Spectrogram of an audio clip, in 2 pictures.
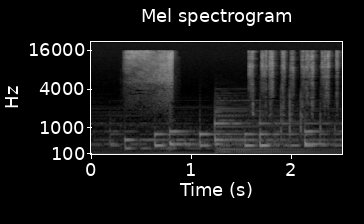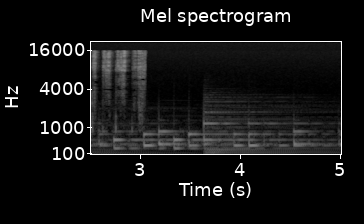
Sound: scribbling

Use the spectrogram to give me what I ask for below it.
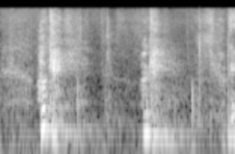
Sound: sighing; footsteps

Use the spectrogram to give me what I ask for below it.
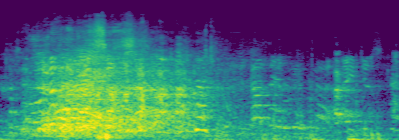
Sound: audience laughing

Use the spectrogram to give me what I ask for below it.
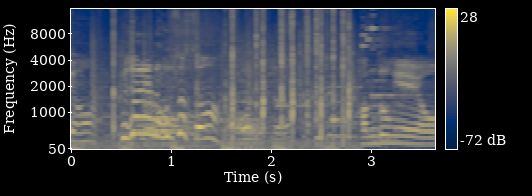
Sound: applause

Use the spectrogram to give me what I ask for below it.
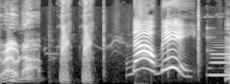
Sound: oinks

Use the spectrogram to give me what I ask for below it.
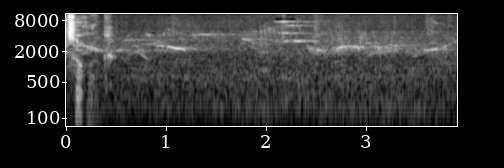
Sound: birds chirping

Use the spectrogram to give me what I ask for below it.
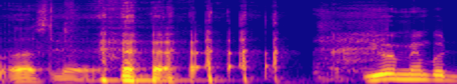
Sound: laughing

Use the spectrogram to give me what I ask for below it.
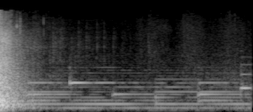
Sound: door slams

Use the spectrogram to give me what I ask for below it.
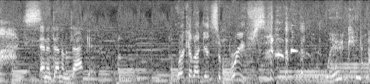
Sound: chuckling

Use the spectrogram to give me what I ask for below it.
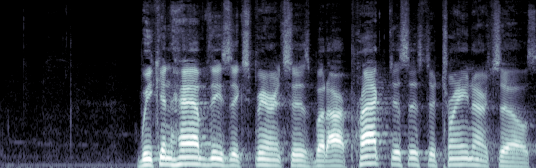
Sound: none

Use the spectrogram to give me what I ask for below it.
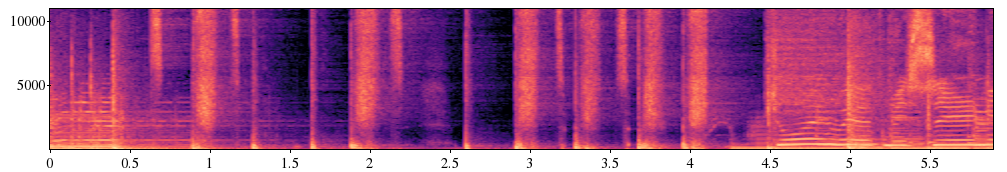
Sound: beatboxing

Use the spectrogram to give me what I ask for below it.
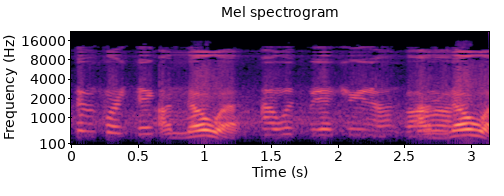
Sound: radio chatter

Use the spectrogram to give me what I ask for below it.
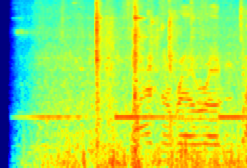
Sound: train dinging

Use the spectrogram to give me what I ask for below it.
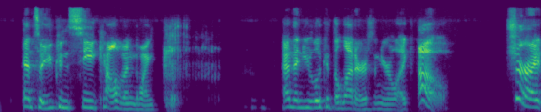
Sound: makes raspberry noise

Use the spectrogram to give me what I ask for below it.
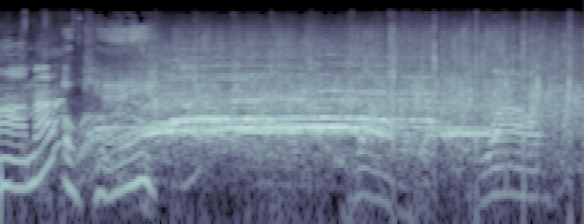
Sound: audience cheering

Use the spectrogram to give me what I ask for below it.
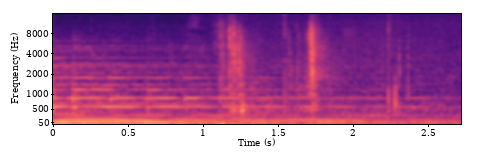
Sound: door opens

